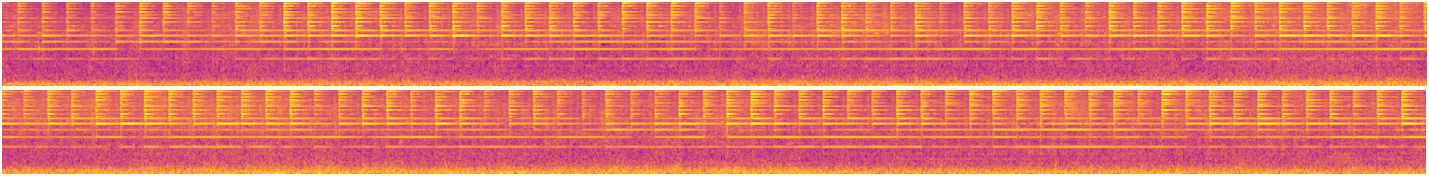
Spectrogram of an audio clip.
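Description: Freight train of tank cars and covered hoppers rolling past: a steady low rumble of wheels on rail, with high ringing tones over it that drop out and return every few seconds.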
